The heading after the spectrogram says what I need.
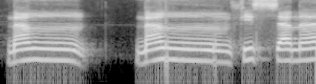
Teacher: Nun hərfinin üçdə bir hissəsi fənin məxrəcində gizlədiləcək. · Nun hərfinin 1/3 hissəsi fənin məxrəcində gizlədiləcək. Fənin məxrəci isə hardadır? Yuxarı üst dişlə alt dodağın arasında olacaq. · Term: İxva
